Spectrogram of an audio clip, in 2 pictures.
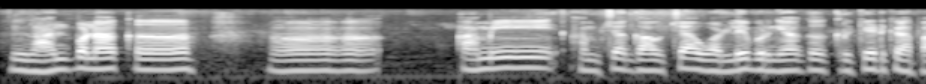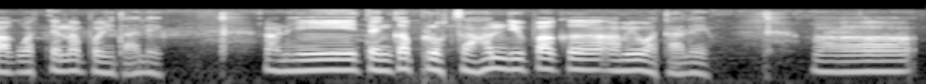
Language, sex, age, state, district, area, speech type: Goan Konkani, male, 18-30, Goa, Canacona, rural, spontaneous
